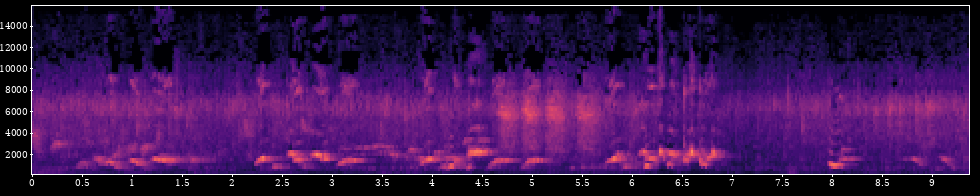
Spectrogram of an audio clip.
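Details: White-rumped shama song meant to stir other shamas to sing: clusters of varied slurred whistles and harsh notes in bursts, separated by brief pauses.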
